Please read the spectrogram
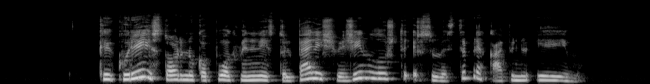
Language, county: Lithuanian, Klaipėda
